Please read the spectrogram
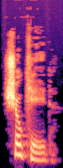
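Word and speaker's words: shokade (שׁוֹקֵד): And the word for I am watching is shokade. It rhymes.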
